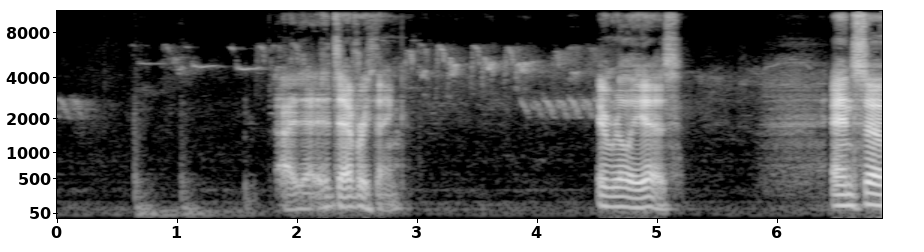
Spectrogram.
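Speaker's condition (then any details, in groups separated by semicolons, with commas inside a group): No condition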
